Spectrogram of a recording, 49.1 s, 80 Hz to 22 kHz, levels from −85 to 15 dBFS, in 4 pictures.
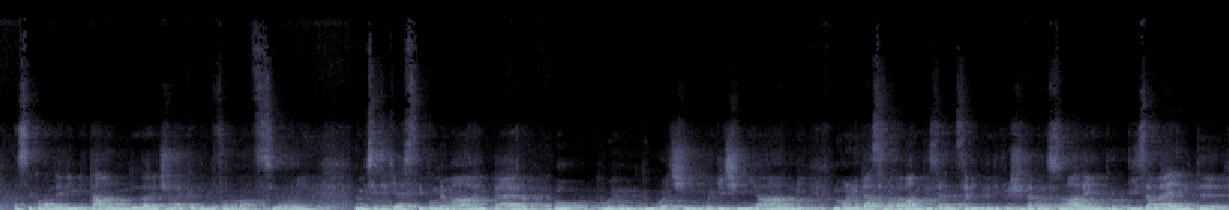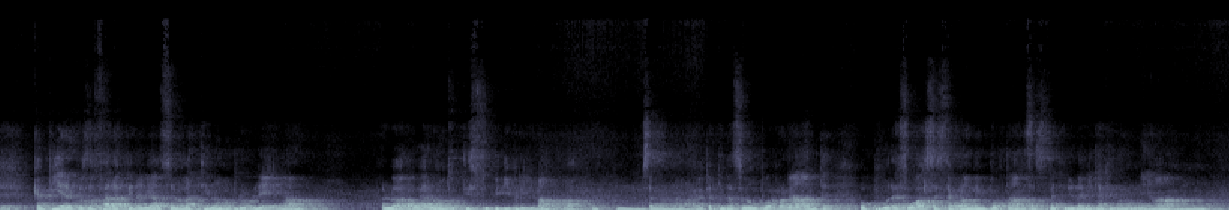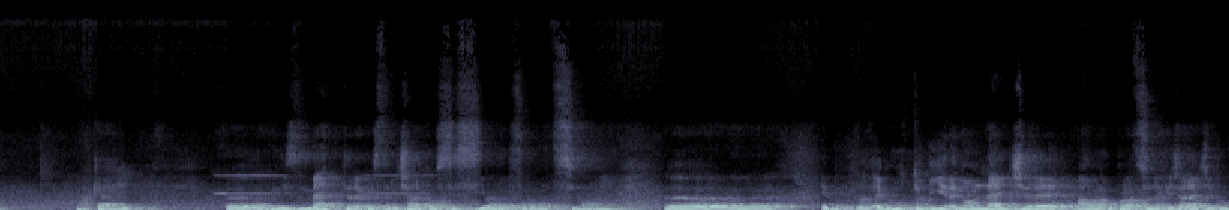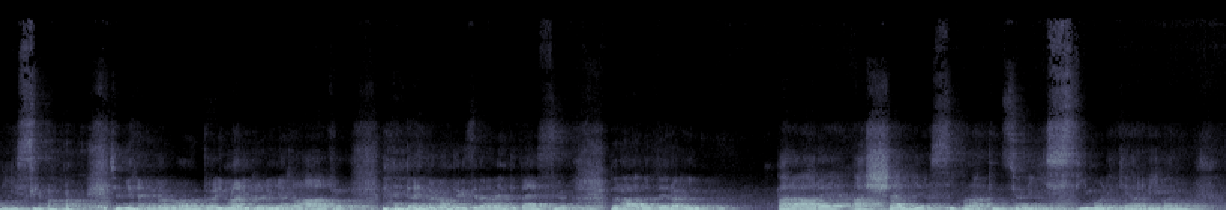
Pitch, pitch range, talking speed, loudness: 150 Hz, 135-170 Hz, 150 wpm, -18 LUFS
